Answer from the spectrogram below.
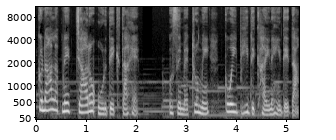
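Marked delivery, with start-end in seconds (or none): none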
